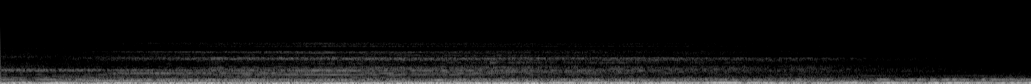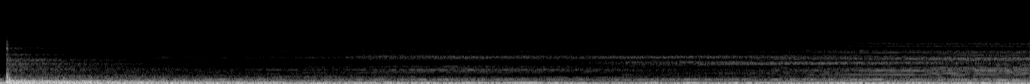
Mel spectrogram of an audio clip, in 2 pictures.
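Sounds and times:
dark ambience: 0:00.0 - 0:20.6.

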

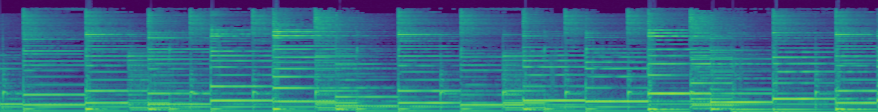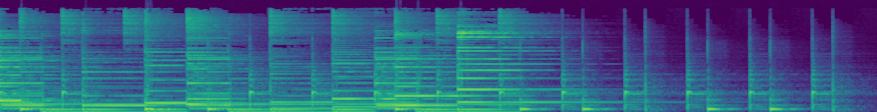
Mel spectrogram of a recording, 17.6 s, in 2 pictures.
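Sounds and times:
music in mixolydian mode: 0:00.0 - 0:17.2.

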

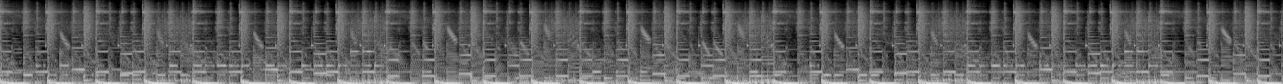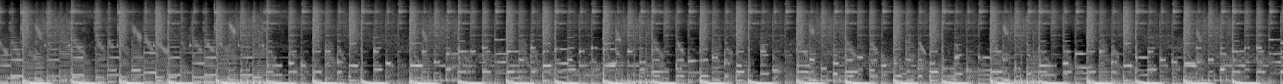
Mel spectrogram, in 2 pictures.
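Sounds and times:
happy trance music: 0:00.0 - 0:25.6.

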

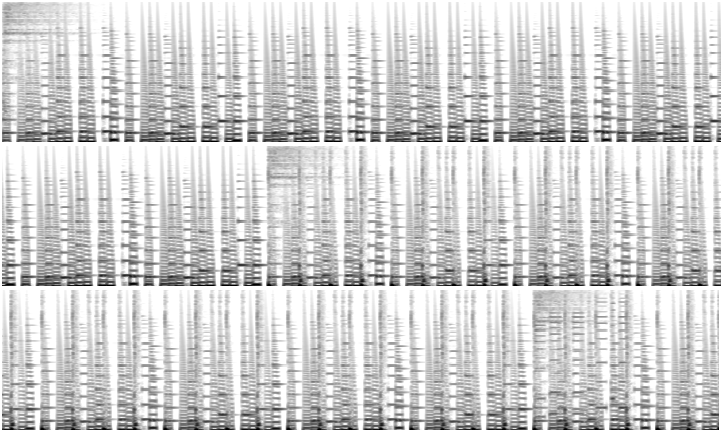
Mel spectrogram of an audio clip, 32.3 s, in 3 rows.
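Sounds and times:
house music: 0:00.0 - 0:13.7, 0:14.4 - 0:32.3.

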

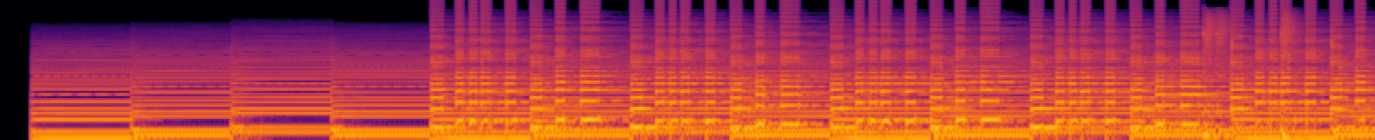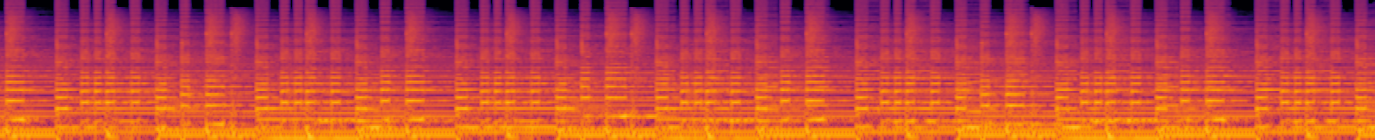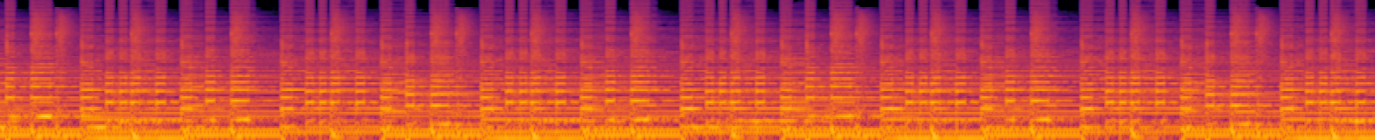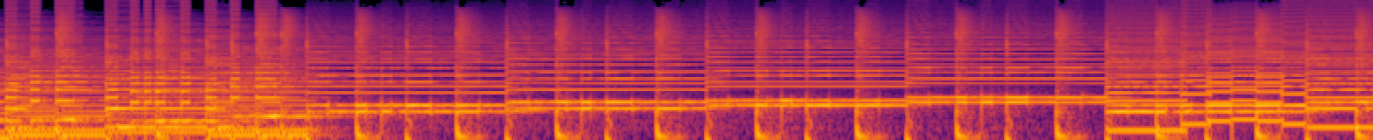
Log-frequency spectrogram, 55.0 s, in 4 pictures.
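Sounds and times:
chiptune music: 0:00.3 - 0:54.9.

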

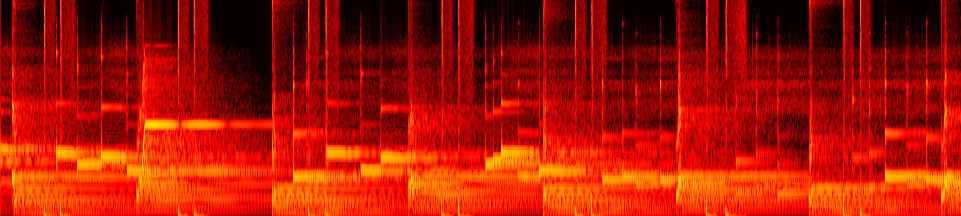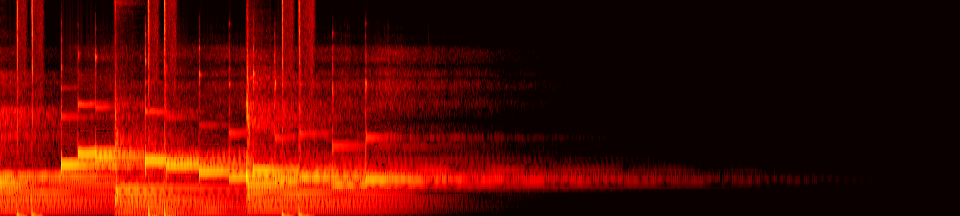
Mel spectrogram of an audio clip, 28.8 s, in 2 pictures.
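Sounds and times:
jazz synth music: 0:00.0 - 0:21.1.

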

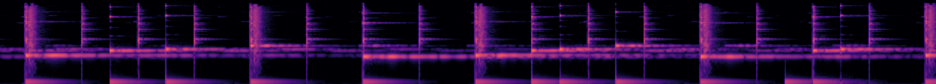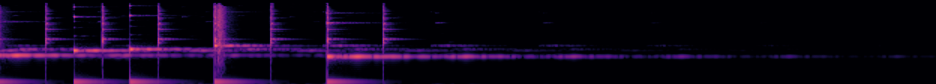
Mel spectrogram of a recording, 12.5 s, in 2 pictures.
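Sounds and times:
background music: 0:00.0 - 0:08.9.

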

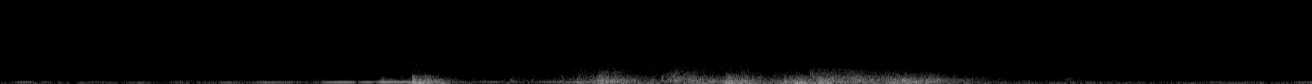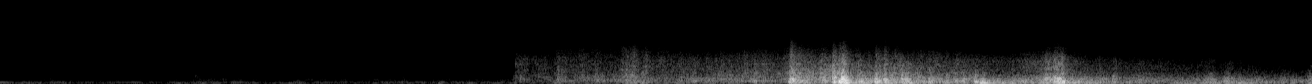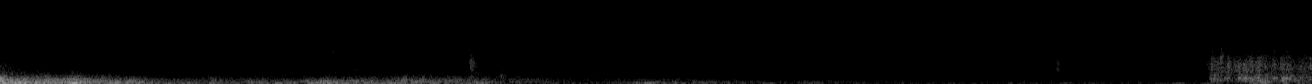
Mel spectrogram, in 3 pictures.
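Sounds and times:
thunder: 0:04.0 - 0:04.5, 0:05.6 - 0:09.9, 0:18.3 - 0:31.4, 0:38.3 - 0:39.3.

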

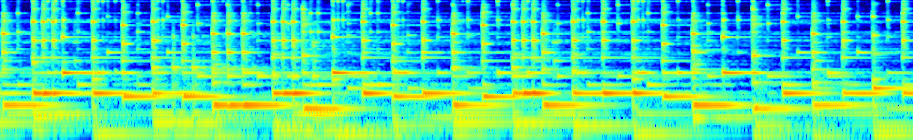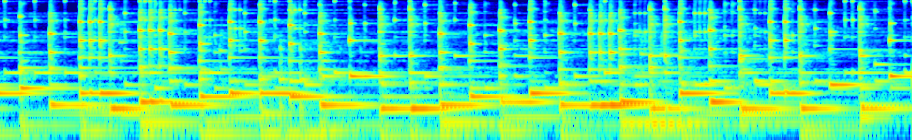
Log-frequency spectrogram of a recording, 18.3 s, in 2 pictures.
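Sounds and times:
bamboo instrument solo: 0:00.0 - 0:18.2.

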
